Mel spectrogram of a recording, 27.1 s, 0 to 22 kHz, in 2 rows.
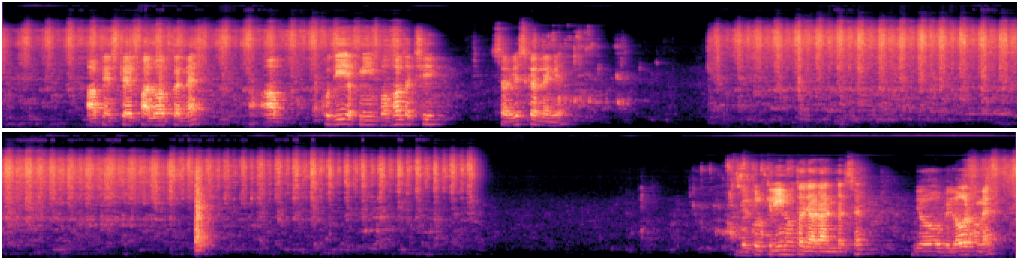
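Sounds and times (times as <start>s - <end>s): brush scrubbing wet fan: 0.0s - 5.6s, 9.4s - 19.9s, 26.3s - 27.0s.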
